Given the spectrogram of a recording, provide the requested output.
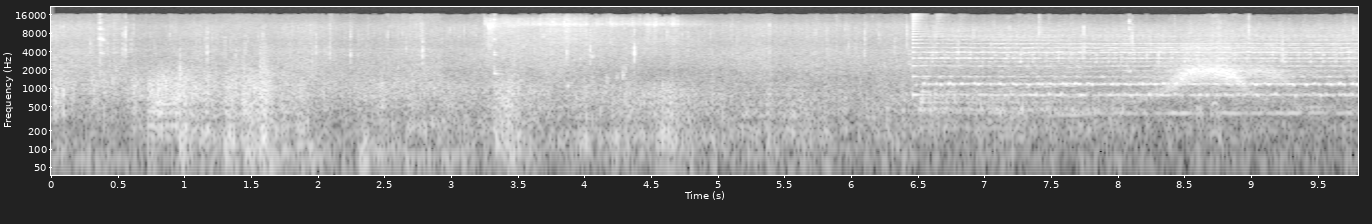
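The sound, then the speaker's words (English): Heavy pouring rain hisses steadily while deep thunder rolls and cracks through a storm; after several seconds a sustained, buzzing harmonic tone enters over the downpour. “It's pouring rain, thunder and lightning, clash of the titans.”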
